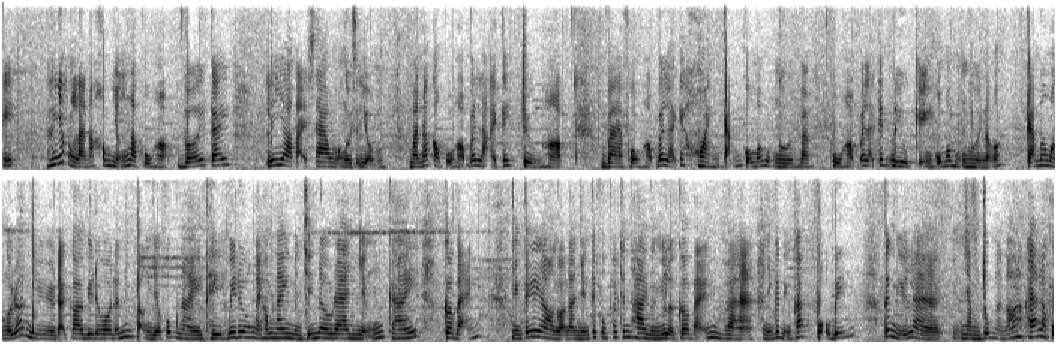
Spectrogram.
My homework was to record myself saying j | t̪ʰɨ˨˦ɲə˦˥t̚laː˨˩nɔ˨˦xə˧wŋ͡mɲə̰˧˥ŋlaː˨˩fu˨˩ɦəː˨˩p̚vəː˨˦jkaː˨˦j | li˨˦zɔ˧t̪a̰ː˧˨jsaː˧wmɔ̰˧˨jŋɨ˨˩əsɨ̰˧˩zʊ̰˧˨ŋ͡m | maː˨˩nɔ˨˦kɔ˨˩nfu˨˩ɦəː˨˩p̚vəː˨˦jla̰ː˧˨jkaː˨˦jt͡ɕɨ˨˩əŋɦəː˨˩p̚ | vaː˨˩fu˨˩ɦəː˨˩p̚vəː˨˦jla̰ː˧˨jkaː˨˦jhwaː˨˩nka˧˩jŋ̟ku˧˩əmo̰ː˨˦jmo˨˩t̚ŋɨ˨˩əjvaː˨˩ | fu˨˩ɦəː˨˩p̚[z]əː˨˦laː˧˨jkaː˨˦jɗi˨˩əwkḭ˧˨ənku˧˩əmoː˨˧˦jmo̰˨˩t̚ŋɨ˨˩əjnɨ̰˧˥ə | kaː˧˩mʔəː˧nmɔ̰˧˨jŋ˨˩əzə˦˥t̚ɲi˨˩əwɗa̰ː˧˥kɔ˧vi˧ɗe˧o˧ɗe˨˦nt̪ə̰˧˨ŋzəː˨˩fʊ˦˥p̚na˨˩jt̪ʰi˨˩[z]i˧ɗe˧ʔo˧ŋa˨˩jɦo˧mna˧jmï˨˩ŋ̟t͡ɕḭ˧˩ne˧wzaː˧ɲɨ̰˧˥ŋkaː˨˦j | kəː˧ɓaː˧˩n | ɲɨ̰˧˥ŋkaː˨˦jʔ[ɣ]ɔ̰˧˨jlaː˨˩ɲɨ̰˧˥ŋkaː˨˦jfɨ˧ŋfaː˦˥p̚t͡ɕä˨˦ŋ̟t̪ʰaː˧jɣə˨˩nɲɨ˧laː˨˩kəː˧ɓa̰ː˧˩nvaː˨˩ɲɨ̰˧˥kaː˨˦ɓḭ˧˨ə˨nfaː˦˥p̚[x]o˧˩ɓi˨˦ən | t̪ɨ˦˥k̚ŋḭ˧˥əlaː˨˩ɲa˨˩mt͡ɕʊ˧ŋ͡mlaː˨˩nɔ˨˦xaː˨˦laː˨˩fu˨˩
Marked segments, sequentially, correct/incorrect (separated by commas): incorrect, incorrect, correct, incorrect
